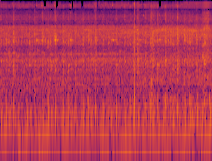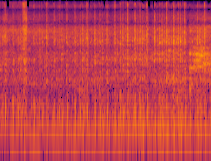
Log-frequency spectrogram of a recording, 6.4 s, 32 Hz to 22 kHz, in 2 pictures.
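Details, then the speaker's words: 1972 Ford F-350 bought at auction, old V8 idling: low lumpy burble with faint sharp puffs on one side; owner suspects an exhaust leak there, a donut gasket. "Sounds like maybe an exhaust leak on this side."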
